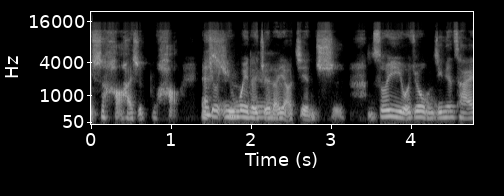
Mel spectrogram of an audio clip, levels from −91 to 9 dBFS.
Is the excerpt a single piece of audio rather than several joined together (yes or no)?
no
